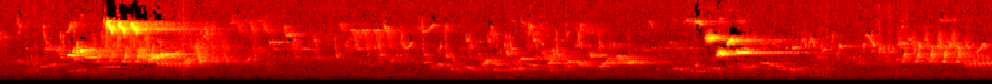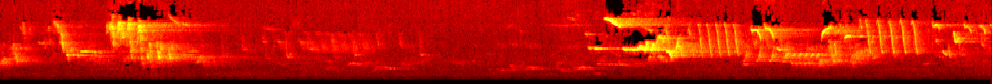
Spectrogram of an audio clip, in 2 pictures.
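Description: Songbirds singing: chirps, short whistled phrases and rapid trills in bursts with quieter gaps between them, and a long trilling stretch near the end.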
